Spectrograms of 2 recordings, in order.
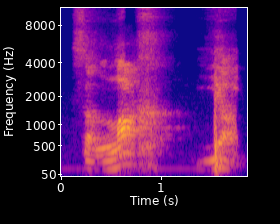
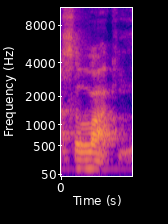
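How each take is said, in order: First: The word ends with a separate 'ya' syllable. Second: The word ends without a final 'ya' syllable. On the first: The speaker calls it right. "That's the proper way of pronouncing it" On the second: The speaker calls it wrong. "This is not Salaki"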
